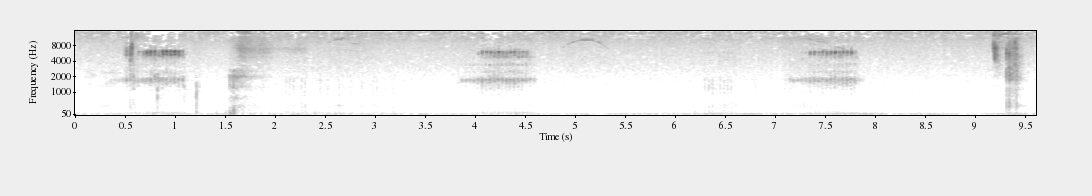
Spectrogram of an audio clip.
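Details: A domestic cat's continuous low purr, with soft breathy bursts about every three seconds and a few sharp clicks and rustles.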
